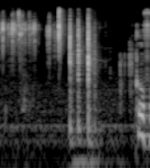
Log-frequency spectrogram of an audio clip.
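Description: Strat-O-Matic dice rolled onto a paper scoresheet on a tabletop, clattering in a quick run of sharp clicks about a second in.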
